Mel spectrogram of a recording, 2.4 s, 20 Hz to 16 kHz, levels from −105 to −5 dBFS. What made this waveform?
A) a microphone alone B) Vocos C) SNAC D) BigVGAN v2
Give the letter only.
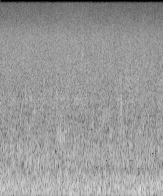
A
